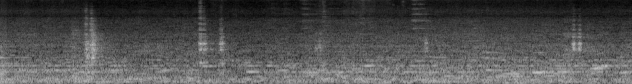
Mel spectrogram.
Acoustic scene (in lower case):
restaurant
